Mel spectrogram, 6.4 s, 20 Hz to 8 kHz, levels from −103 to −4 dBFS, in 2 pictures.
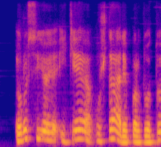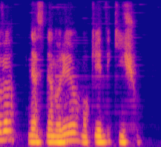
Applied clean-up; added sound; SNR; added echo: neural mask model DeepFilterNet 3.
